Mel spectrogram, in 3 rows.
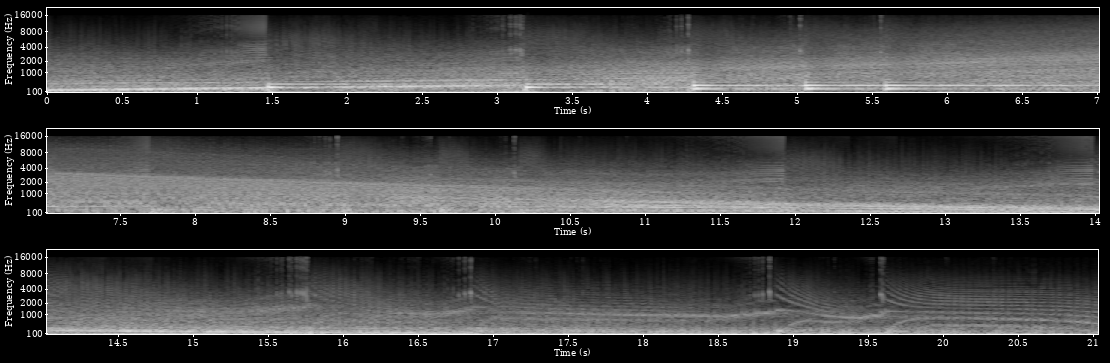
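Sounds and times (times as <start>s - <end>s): synthesizer drone: 0.0s - 21.0s
noisy synth texture with pitch glides: 0.7s - 19.8s
deep low rumble: 1.5s - 16.5s
clicks: 3.0s - 8.1s.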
